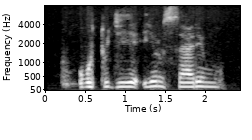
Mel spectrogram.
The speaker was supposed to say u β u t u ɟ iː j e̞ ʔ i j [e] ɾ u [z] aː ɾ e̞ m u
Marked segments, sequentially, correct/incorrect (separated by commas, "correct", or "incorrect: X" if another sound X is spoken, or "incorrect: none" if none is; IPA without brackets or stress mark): correct, incorrect: s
